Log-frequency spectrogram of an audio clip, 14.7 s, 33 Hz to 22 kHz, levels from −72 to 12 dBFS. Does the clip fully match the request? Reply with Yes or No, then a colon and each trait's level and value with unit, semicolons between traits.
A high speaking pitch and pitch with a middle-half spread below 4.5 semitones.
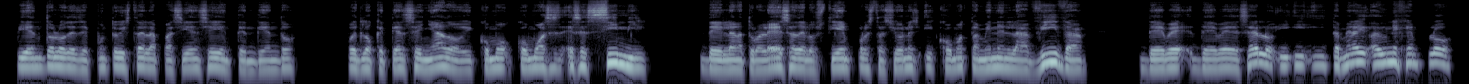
No: low, 120 Hz; average, 2.7 semitones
